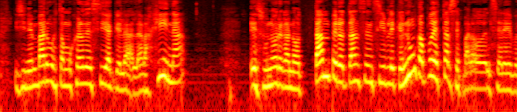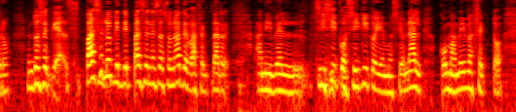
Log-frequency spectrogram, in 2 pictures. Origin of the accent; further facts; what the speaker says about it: Chaco, Argentina; Yo soy una mujer chaqueña, yo vine de allí, yo soy hija de una mujer que tuvo muchos hijos, analfabeta, vine analfabeta acá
